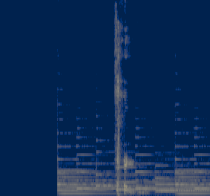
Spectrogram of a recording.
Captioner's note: gentle music; sobs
